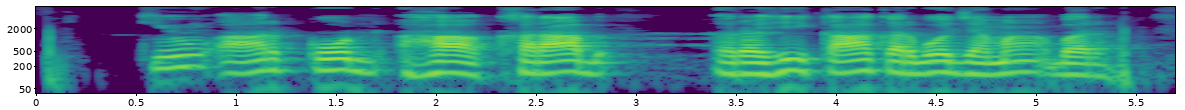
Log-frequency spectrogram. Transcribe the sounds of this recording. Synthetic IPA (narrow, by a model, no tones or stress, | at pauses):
kjũʔaːɾkoːɖɦakʰəɾaːb | ɾəɦikaːkəɾbod͡ʒəmabəɾ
